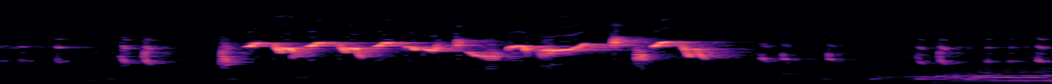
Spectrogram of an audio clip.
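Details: Local sooty-headed bulbul singing actively: a loud, liquid run of bubbly whistled phrases, notes sliding up and down, lasting about two seconds, framed by brief sharp chirps and a faint low hum.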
